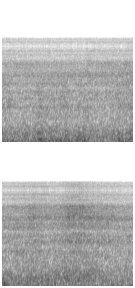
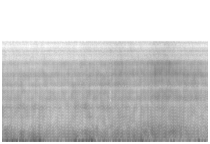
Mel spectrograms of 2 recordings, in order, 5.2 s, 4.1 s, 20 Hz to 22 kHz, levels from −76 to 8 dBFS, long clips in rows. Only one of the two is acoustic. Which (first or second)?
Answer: first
